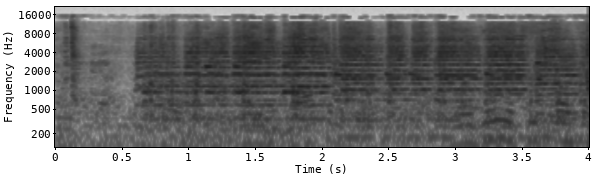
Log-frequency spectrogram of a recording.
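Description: Marching band strikes up about half a second in, its brass playing loud sustained chords, with a low bottom end joining about two seconds in.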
